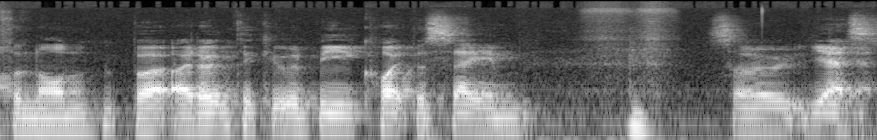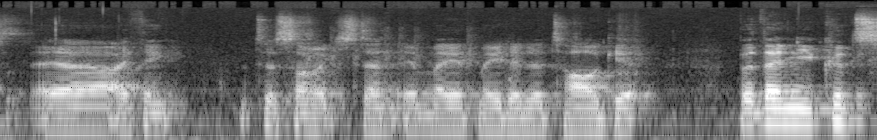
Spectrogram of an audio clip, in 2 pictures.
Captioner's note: chuckles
